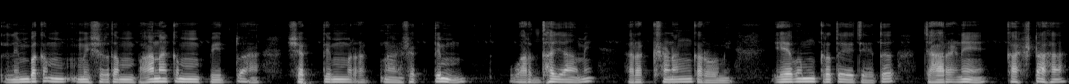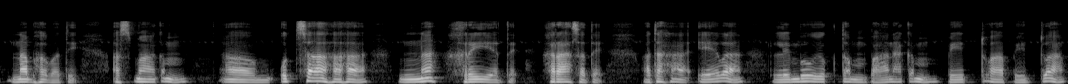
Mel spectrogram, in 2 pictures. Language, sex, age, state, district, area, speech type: Sanskrit, male, 45-60, Karnataka, Shimoga, rural, spontaneous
